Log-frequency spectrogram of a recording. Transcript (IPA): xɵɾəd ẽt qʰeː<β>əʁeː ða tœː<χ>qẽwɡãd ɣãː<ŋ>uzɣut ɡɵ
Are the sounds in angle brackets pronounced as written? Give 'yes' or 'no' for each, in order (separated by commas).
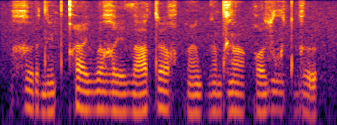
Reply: yes, yes, no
